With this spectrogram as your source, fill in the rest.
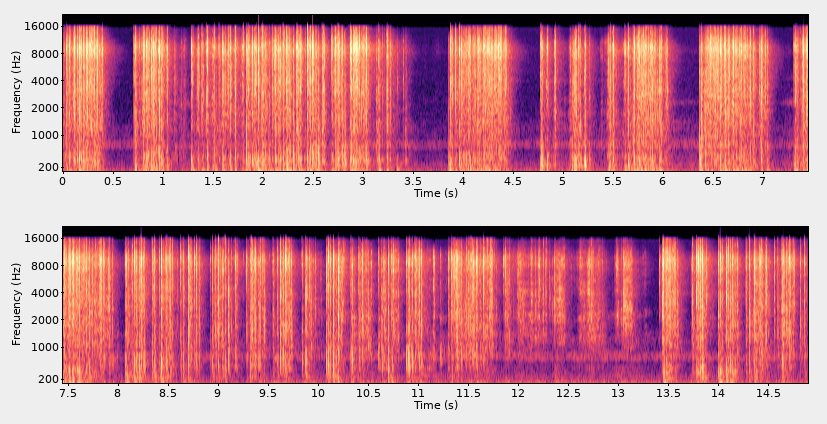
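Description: Long nails scratch the woven bottom of a white wicker basket held at an angle. Dry, bright, crackly scratching comes in bursts of quick strokes separated by short silences, with almost no low end.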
